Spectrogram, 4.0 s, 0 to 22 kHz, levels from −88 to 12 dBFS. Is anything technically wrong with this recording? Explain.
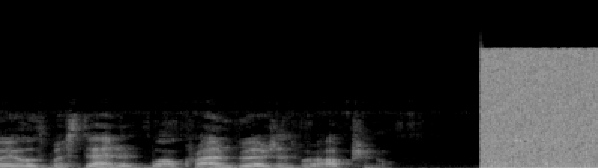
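Yes, from 3.2 s to the end of the speech at 3.99 s there's a wrong sample width fault. The samples are being read with a different byte count than they were written with. The sound points to 32-bit float data read back as 16-bit integers, so many values are stitched together from mismatched bytes. You hear loud, harsh noise with the speech buried underneath, running at half speed and an octave low.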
